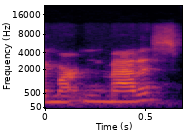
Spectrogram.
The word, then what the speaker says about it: Martin Mattes: Tonight, we will be having a presentation by Martin Mattis. Please tell me if I said that wrong, because I've been saying it wrong for a very long time then. You got that right.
